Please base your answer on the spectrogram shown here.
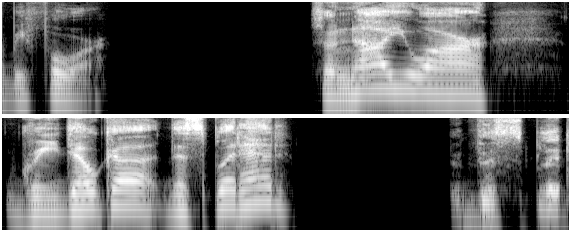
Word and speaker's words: Gredok: no longer i am gridoka she changed the pronunciation slightly gridok was now greedok the ah sound like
